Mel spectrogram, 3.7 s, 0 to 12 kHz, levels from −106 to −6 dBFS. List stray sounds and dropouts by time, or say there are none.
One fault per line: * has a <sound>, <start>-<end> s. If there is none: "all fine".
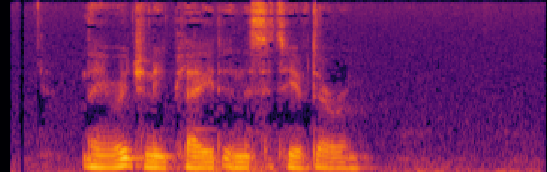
all fine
